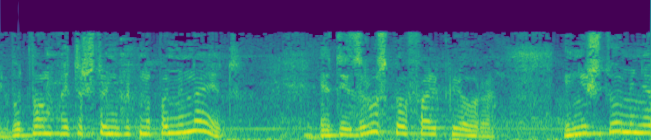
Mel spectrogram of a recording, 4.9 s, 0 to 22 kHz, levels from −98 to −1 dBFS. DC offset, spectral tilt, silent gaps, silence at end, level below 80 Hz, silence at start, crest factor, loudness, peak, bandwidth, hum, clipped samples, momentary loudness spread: under 0.1%; -5.5 dB/octave; none; 0 s; -32 dBFS; 0 s; 12 dB; -12 LUFS; 0 dBFS; 8.8 kHz; none; under 0.1%; 13 LU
